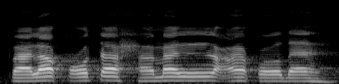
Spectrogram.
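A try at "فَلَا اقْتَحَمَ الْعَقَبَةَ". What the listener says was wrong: Lamnya jangan sampai tebal. Fala di sini tetap tipis, fa dan lam, kemudian masuk qaf dia baru tebal. Falaqata, laqata. Di sini kalau qalah kecil saja. Laqata.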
